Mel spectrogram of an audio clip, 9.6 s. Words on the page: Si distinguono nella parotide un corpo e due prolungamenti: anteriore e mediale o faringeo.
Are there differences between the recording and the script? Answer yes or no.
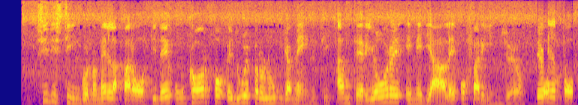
yes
